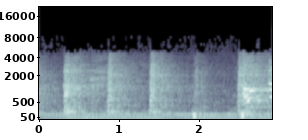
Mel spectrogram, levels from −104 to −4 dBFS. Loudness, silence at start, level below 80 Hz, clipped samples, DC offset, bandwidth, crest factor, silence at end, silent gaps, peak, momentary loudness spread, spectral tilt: -20 LUFS; 0 s; -36 dBFS; under 0.1%; under 0.1%; 7.8 kHz; 18 dB; 0 s; none; -2 dBFS; 14 LU; -7 dB/octave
